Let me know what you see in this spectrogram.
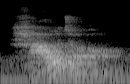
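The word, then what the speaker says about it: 好: 하오죠.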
